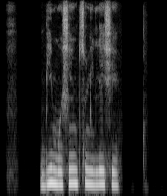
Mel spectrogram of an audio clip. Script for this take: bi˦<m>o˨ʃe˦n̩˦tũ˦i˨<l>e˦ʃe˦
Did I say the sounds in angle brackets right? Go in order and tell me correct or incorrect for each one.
correct, correct

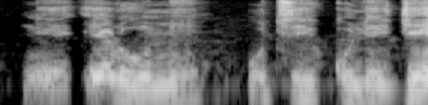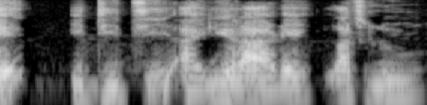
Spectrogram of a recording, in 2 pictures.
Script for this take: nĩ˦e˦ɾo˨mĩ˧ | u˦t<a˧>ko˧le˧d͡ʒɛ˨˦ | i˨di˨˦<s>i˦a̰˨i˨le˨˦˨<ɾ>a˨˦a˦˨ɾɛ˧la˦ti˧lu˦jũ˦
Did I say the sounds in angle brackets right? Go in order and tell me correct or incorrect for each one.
incorrect, incorrect, correct

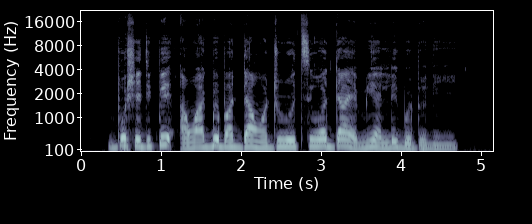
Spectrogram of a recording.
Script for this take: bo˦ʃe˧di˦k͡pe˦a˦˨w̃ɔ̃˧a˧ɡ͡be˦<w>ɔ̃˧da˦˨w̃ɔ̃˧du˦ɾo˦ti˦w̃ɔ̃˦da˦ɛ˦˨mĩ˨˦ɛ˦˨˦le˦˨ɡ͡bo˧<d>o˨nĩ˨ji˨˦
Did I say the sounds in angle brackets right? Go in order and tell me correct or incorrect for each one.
incorrect, correct

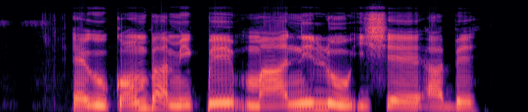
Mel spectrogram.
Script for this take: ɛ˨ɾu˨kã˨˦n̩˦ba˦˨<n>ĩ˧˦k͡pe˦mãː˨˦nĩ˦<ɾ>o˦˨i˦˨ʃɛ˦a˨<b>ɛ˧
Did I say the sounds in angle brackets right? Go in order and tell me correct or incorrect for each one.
incorrect, incorrect, correct

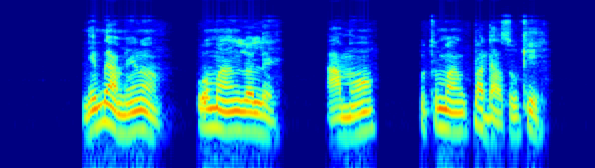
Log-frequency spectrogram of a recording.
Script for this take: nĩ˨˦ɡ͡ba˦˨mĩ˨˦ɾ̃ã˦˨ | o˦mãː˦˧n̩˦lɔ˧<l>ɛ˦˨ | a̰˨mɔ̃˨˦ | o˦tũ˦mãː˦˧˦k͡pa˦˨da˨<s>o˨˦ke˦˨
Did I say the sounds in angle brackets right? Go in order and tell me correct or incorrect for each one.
correct, correct

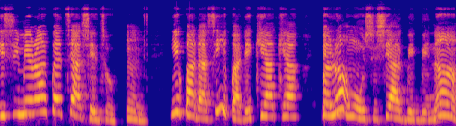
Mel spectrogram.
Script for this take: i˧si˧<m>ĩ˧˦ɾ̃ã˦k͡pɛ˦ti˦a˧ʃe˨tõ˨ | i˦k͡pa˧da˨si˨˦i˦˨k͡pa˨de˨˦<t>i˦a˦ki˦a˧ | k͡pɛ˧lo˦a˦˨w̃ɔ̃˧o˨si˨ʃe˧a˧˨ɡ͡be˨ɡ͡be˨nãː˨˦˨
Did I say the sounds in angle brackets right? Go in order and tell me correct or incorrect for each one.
correct, incorrect

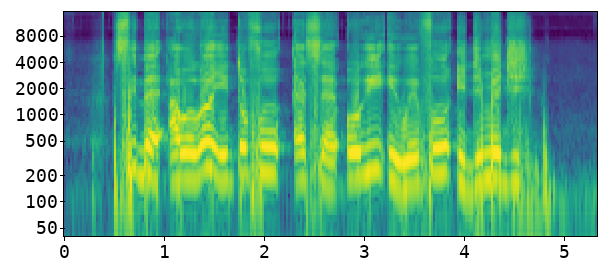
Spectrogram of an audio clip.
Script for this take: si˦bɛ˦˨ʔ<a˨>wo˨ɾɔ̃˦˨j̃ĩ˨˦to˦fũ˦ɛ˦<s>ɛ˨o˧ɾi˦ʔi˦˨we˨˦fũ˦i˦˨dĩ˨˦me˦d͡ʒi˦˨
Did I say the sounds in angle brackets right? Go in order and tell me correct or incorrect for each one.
correct, correct

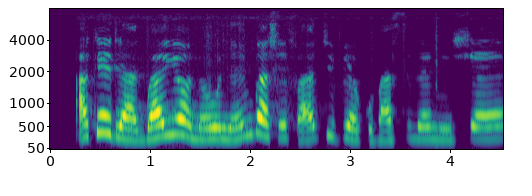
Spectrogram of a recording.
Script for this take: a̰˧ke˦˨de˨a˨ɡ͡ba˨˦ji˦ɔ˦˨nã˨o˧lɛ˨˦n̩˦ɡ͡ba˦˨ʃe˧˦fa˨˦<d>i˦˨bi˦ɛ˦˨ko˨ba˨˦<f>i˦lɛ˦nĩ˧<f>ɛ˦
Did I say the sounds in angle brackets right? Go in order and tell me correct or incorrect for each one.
incorrect, incorrect, incorrect

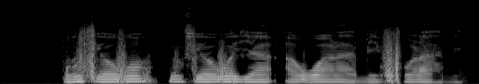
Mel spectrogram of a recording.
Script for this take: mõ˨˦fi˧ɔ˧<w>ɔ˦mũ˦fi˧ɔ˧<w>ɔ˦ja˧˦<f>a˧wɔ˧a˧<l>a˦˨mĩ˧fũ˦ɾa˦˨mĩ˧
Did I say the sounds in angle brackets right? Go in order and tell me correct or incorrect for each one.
correct, correct, incorrect, incorrect

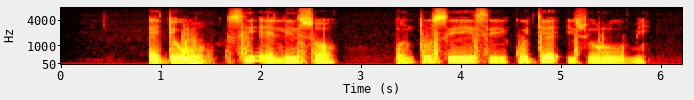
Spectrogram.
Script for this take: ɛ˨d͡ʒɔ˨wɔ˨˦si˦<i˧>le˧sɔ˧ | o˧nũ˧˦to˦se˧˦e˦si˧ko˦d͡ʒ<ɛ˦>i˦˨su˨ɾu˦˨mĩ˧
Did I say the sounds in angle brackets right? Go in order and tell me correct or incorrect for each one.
incorrect, correct

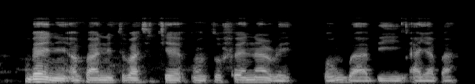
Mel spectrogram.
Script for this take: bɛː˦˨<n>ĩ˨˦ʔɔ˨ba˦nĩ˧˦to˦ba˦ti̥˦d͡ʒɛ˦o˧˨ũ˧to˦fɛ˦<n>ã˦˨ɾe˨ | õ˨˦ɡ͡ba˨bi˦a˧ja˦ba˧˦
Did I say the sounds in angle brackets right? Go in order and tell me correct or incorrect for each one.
correct, correct

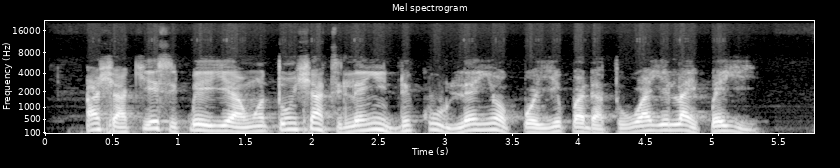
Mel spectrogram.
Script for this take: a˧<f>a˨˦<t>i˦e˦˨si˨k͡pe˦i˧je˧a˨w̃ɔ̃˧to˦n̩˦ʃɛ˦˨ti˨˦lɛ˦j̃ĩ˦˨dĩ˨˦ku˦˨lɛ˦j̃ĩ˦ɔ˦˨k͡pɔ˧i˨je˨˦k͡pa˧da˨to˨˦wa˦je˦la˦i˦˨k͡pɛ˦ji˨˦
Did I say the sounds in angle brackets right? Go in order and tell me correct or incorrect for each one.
incorrect, incorrect

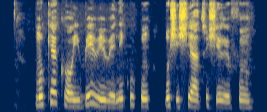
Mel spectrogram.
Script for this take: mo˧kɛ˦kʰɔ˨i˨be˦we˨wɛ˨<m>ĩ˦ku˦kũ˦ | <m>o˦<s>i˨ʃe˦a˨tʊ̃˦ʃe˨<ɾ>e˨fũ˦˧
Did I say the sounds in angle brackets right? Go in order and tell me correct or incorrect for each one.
incorrect, correct, incorrect, correct

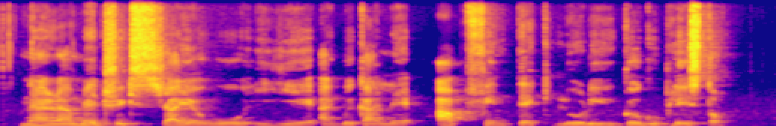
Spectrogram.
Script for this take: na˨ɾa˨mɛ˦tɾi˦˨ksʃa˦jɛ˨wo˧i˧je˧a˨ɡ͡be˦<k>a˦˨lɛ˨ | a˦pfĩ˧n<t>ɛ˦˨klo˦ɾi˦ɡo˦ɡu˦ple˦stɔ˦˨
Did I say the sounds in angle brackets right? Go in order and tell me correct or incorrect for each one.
correct, correct

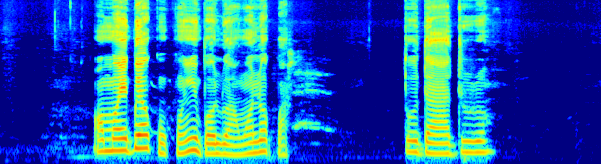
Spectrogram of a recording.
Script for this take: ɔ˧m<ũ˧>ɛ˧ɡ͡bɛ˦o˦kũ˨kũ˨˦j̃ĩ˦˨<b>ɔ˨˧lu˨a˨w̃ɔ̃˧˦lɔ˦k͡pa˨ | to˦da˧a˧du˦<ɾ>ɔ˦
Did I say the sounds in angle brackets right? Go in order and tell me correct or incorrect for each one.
incorrect, correct, correct

